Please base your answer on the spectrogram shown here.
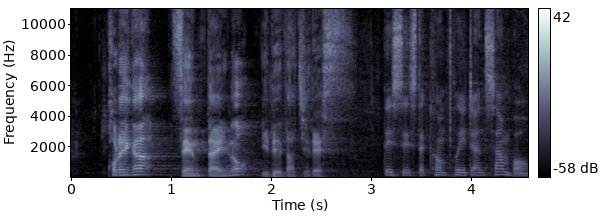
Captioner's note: speaking foreign language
